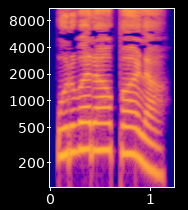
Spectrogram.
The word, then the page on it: ಉರ್ವರಾಪಾಳ: kannada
